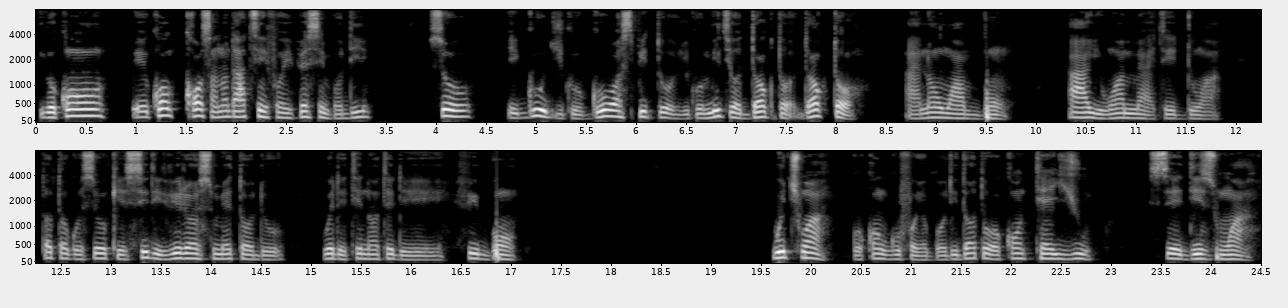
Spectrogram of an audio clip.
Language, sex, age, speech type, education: Nigerian Pidgin, male, 15-29, spontaneous, tertiary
